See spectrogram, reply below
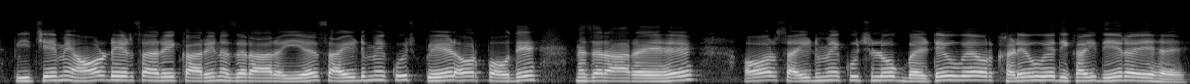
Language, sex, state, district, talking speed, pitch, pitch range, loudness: Hindi, male, Maharashtra, Aurangabad, 170 wpm, 175 Hz, 155-190 Hz, -15 LUFS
